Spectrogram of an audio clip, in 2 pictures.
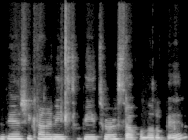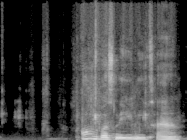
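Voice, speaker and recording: A woman's voice: on the high side, normal speed, warm tone, a little hiss or hum. A woman hosting a storytime, reading a picture book aloud with chatty, encouraging, emphatic asides.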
